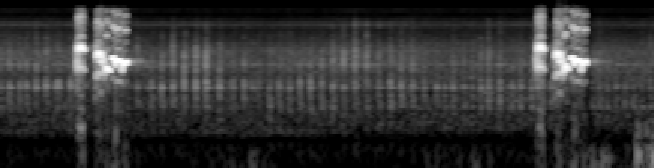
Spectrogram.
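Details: Sooty-headed bulbul calling to draw in wild bulbuls. Two short, bright bubbly phrases come about three seconds apart over a faint, steady ticking background.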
